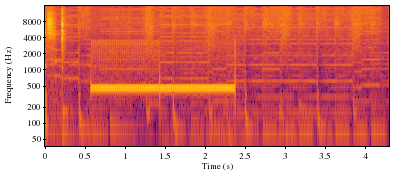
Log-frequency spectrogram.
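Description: Telephone ringback tone: one ring, a steady tone of about two seconds, as the called line rings at the other end. Quieter background music with a regular plucked beat runs beneath it.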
